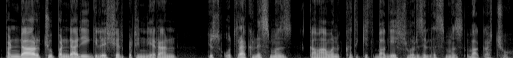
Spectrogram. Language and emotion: Kashmiri, neutral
